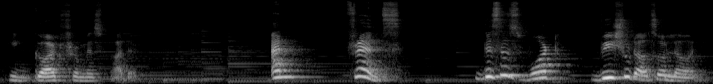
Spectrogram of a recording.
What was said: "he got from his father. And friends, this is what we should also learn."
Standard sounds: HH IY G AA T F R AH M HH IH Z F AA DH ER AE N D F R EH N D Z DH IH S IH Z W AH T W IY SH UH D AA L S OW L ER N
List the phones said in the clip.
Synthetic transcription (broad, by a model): HH IY G AA T F R AH M HH IH Z F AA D ER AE N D F R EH N D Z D IH S IH Z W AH T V IY SH UH D AA L S OW L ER N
